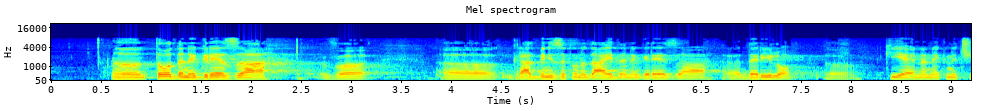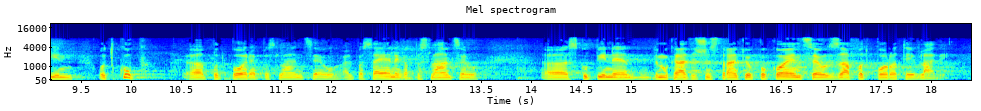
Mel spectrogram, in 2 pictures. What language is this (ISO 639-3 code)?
slv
